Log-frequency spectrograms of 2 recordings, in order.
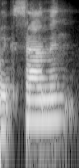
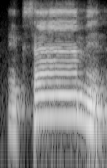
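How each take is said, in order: First: Said in the usual way. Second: "Examen" with the middle A pitched high and drawn out; stress on the A. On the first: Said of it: "pero con acento en la A". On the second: Shown as a demonstration. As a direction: lean the voice on the A of "Examen", exSAAmen. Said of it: "aquí está la fuerza de la voz". («Examen» con la fuerza de la voz en la A, aguda y alargada)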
